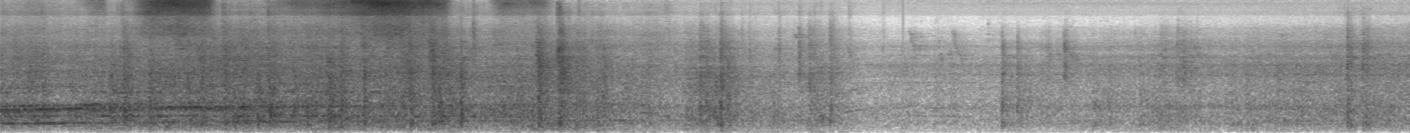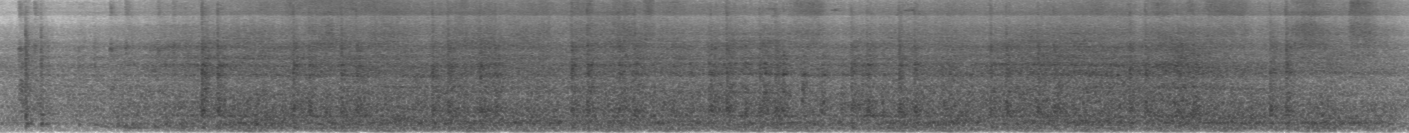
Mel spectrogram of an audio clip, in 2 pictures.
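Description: Red Meitetsu electric commuter trains running through a station on clattering wheels. One train runs past and dies away about eight seconds in. A second comes in at about fifteen seconds and runs past steadily until the sound drops near the end.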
